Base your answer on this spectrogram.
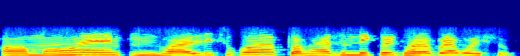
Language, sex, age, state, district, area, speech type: Assamese, female, 18-30, Assam, Dhemaji, urban, conversation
